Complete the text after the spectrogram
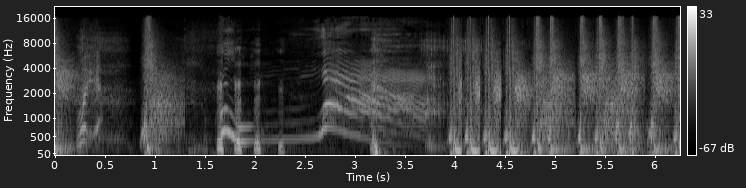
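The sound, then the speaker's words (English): A voice imitates movie fight scene punch sound effects, the sound of people getting beaten up: a rapid string of sharp whooshing smacks and swooping vocal tones, loud, with a brief spoken word early on. “That was the sound of people getting their ass kicked.”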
